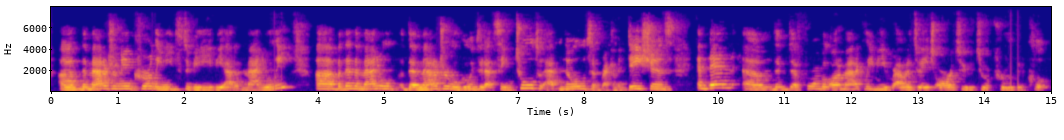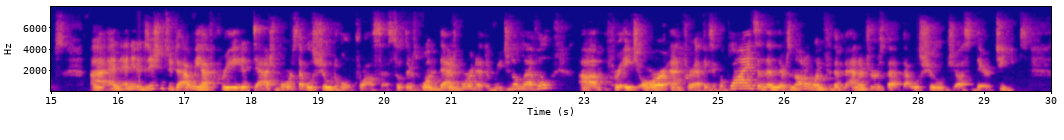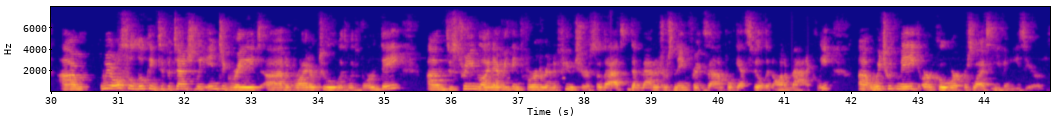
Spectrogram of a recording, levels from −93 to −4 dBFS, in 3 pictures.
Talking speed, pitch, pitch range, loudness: 180 wpm, 205 Hz, 195-235 Hz, -24 LUFS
